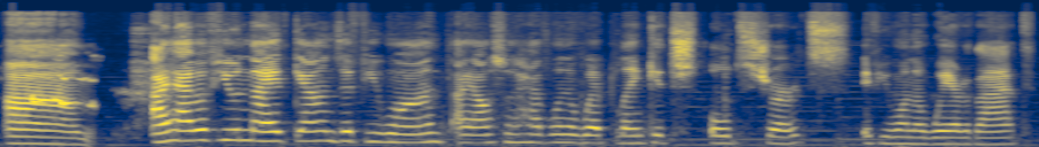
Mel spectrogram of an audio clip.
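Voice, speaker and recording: A prim fantasy woman played by a female gamer offers reassurance in a formal, matter-of-fact way. Her pitch is average, in a tabletop game with soft music behind. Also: moderate pace, natural voice, low-quality recording. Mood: prim, reassuring.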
